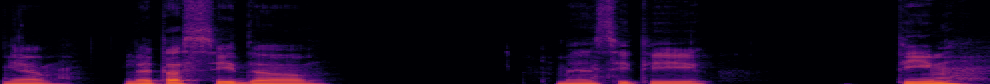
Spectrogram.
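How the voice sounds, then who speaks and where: Relaxed man streaming live. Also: lowish voice, slow pace, dry recording. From Romania. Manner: relaxed, hesitant, many fillers. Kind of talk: casual live stream chat.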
